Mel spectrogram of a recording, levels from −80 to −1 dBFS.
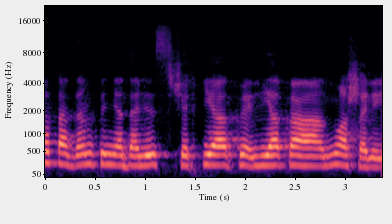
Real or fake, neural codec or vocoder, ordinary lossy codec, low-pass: fake; autoencoder, 48 kHz, 32 numbers a frame, DAC-VAE, trained on Japanese speech; MP3, 96 kbps; 14.4 kHz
